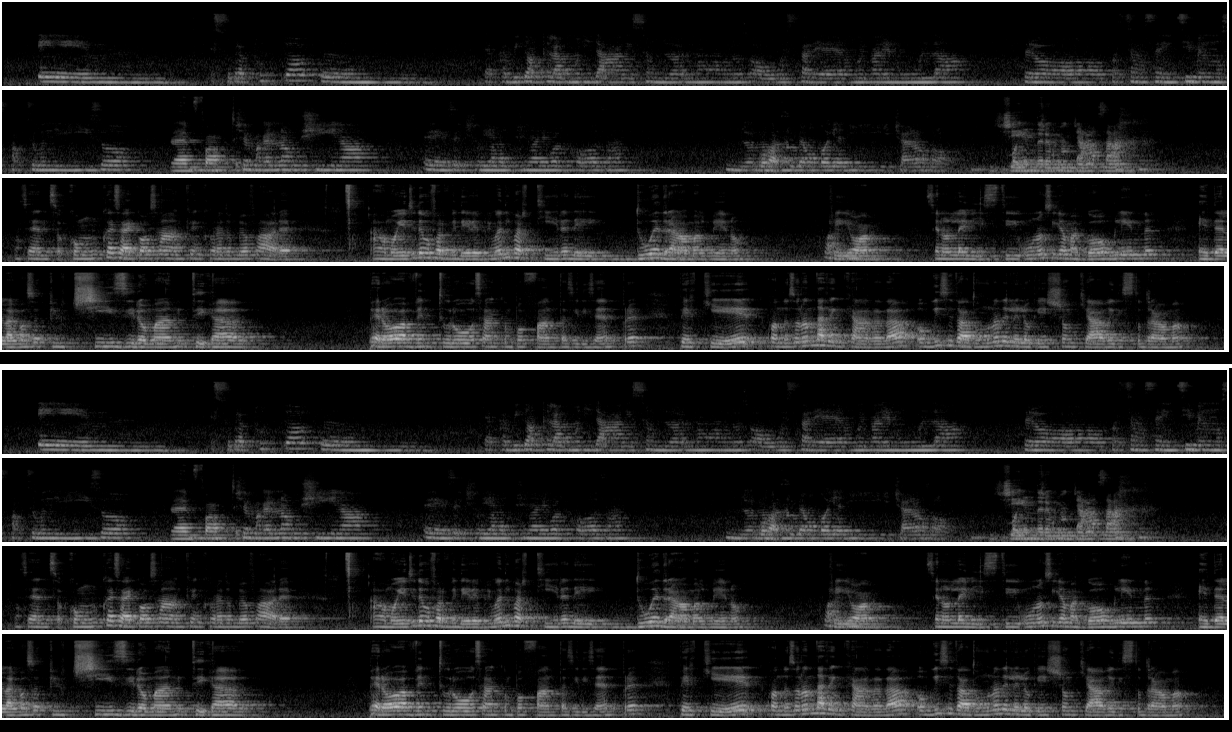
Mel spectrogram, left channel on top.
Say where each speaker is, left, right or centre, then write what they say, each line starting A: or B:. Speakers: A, on the right; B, on the right.
A: e, mm, e soprattutto ehm, cioè, capito anche la comodità che se un giorno, non lo so, vuoi stare, non vuoi fare nulla, però possiamo stare insieme in uno spazio condiviso,
B: Eh, infatti.
A: mm, c'è magari una cucina, eh, se ci vogliamo cucinare qualcosa, un giorno
B: Ma
A: che
B: sì,
A: non abbiamo voglia di, cioè, non lo so, voglia
B: di scendere
A: di cibo
B: e mangiare
A: di casa.
B: fuori.
A: <laughs>
B: Ha senso. Comunque, sai cosa anche ancora dobbiamo fare? Amo, io ti devo far vedere prima di partire dei due drama almeno.
A: Quali?
B: che io amo. Se non l'hai visti, uno si chiama Goblin ed è la cosa più cheesy, romantica, però avventurosa, anche un po' fantasy di sempre, perché quando sono andata in Canada ho visitato una delle location chiave di sto dramma.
